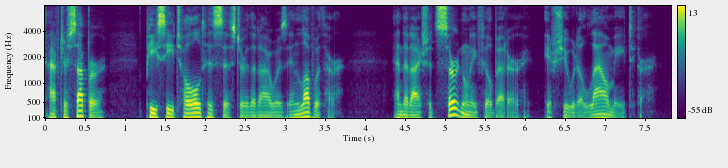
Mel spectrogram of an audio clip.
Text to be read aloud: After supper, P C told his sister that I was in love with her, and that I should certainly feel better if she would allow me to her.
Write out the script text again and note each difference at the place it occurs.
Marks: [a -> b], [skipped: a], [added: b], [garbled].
After supper, P C told his sister that I was in love with her, and that I should certainly feel better if she would allow me to her.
